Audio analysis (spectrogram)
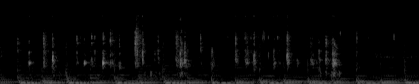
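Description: Computer keyboard typing out Python code, a rapid, steady patter of close key clicks with no talk over it.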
